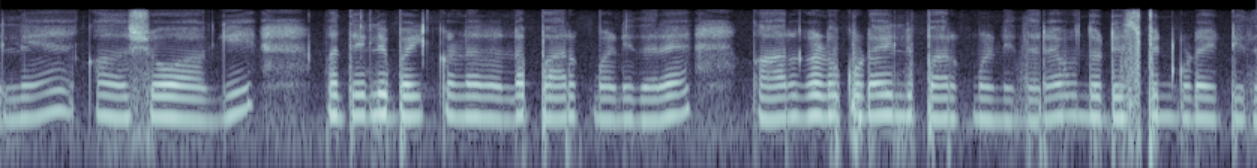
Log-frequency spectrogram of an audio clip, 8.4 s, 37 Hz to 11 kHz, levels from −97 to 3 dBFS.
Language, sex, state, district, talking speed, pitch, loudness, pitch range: Kannada, female, Karnataka, Dakshina Kannada, 130 wpm, 205 Hz, -21 LUFS, 200-215 Hz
